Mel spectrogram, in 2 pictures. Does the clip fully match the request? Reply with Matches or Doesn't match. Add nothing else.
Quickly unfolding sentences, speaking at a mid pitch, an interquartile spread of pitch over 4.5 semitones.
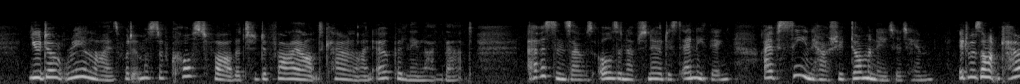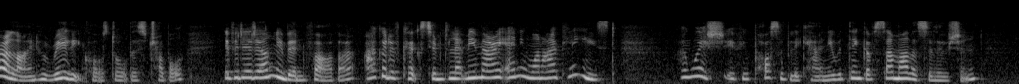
Doesn't match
